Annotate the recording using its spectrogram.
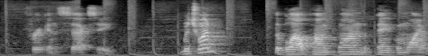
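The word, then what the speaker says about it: Blaupunkt: sexy which one the blow Punk one the pink and white one oh yeah I might be saying that word wrong yeah blow Punk no no you're saying it right yeah that's what I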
